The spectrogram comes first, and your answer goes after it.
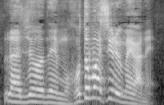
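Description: A man's voice: fairly high pitch, very animated, quick pace. A man hosting a comedy radio show in a studio, reading listener letters and teasing bluntly. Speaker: radio host.

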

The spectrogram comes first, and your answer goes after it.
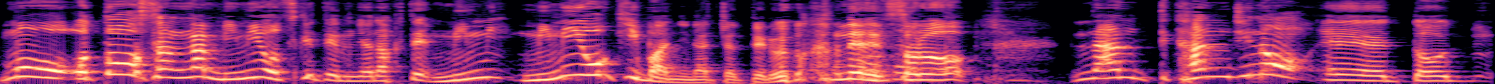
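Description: A man's voice: high-pitched, wildly swooping pitch, moderate pace, a bit bright. A middle-aged man hosting a late-night radio monologue, rambling in a self-mocking way with chuckling asides, on a close studio mic. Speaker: radio host.

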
